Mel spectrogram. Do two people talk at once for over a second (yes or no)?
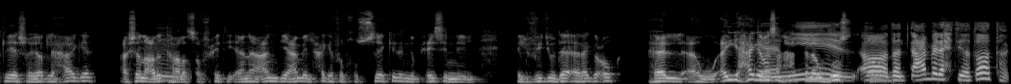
yes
